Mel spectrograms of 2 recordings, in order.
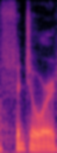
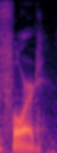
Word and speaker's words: fjord: ourselves a nice polluted fjord a fajard if you will and I won't it's a Ford you just pronounce it for say Ford it's fine but not like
